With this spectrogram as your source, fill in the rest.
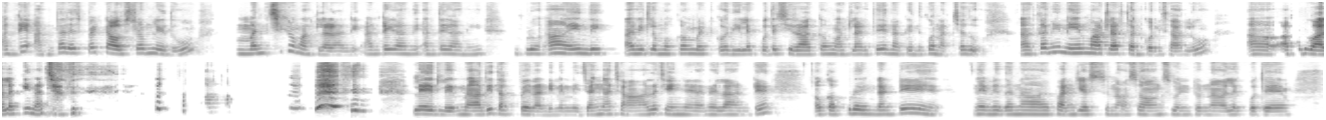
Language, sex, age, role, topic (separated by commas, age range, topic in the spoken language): Telugu, female, 30-34, guest, టోన్‌ వల్ల మన మాటల అర్థం ఎలా మారుతుంది?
